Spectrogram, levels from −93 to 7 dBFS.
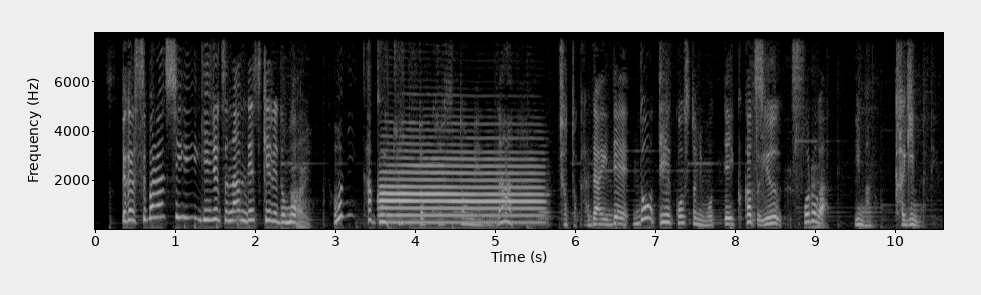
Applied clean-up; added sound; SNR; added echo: neural mask model RNNoise.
